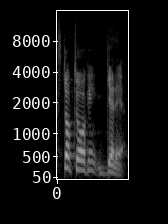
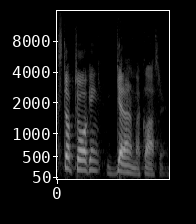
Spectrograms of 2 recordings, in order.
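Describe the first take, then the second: First: A light stern teacher-like order; stern command. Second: A hint of a stern teacher's order; strict teacher. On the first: Retold or imitated. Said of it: "He's just like". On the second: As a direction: snap it like a teacher ejecting a kid. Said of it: "The teacher's just like".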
